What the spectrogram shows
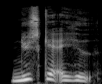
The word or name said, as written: nysgerrighed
